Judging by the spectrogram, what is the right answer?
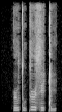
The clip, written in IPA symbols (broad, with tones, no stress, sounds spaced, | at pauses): ə˞˧˥˧ tʷ i˩˥ k ə˞˥˧ s e˥˧ ǃ i˩˥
